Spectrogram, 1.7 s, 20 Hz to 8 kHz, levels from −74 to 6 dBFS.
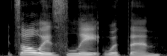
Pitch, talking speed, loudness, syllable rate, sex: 200 Hz, 180 wpm, -16 LUFS, 4.0 syllables/s, female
